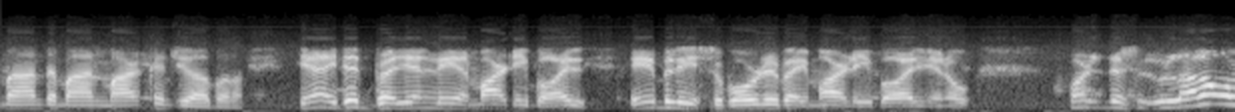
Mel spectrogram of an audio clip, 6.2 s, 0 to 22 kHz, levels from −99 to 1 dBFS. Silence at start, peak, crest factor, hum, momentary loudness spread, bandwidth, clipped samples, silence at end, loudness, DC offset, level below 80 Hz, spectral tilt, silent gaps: 0 s; -2 dBFS; 14 dB; none; 9 LU; 7.8 kHz; under 0.1%; 0 s; -15 LUFS; under 0.1%; -74 dBFS; -4 dB/octave; none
